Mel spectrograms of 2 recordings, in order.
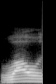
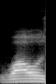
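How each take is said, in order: No difference in how they are said.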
